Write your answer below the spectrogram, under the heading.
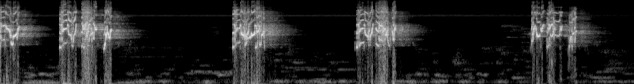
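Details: Four clusters of rough, piercing chatter from a lovebird, a call said to make other lovebirds fight, separated by pauses of about a second. Faint low rumbling lies underneath.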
